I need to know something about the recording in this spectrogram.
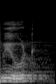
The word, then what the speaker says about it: mute: In mute, E is silent and the word mute is only producing one vowel sound.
